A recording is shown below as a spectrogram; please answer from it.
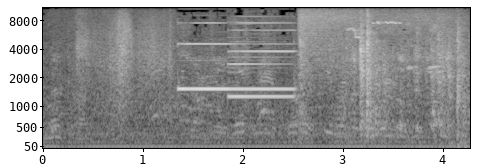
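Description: Bus door warning signal: a steady electronic beep, joined about half a second later by a second, lower tone, the two held together for under a second, then cut off by a sharp burst of compressed-air hiss from the pneumatic door gear. Passenger chatter and the low rumble of the bus run underneath.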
